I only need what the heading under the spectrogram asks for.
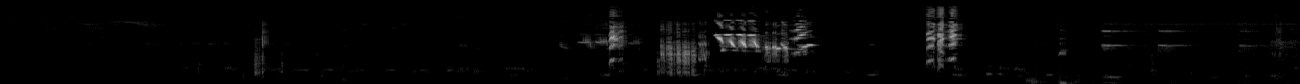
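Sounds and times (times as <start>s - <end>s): birds squawking: 5.8s - 8.2s.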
